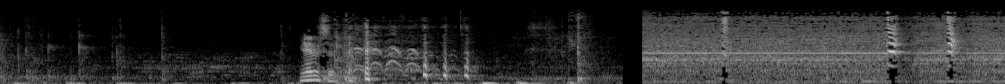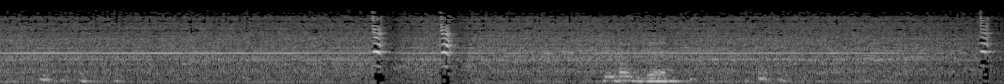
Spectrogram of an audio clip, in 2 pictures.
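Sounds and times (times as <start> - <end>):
hair dryer blowing: 6.4 - 20.0
puppy yipping: 8.9 - 9.7, 13.8 - 14.7.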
